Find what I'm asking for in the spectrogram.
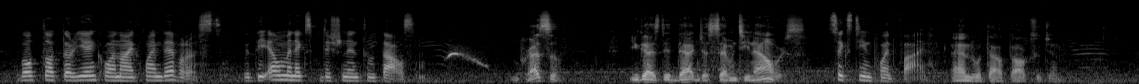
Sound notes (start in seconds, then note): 4.4 whistles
